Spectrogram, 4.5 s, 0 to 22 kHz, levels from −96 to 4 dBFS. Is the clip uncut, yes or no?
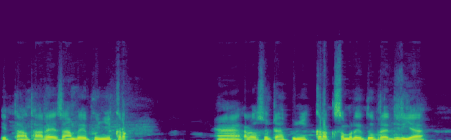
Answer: yes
